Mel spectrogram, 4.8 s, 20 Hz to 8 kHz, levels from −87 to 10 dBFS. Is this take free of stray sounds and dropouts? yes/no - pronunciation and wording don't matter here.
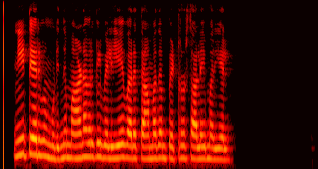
yes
